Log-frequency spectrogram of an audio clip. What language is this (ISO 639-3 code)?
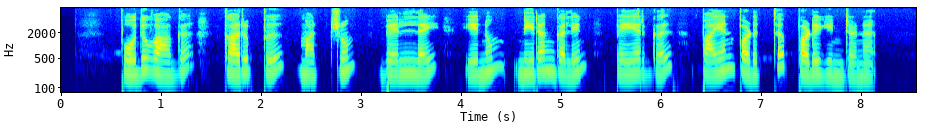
tam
